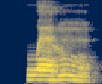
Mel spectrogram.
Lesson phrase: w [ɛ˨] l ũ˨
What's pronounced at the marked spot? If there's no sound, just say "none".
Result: ɛ˨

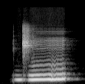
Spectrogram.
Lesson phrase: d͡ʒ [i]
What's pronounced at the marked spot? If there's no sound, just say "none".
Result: ĩ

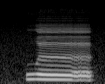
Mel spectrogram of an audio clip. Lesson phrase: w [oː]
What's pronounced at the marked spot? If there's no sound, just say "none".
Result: ɵː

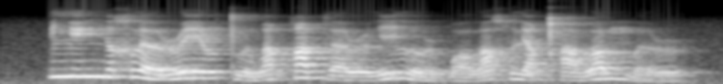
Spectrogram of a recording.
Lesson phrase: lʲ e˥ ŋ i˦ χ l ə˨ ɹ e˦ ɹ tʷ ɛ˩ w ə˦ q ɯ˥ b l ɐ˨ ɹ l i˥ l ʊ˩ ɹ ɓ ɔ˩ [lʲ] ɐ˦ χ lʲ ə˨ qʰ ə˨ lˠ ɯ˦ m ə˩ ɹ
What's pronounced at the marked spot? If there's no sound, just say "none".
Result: lˠ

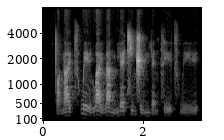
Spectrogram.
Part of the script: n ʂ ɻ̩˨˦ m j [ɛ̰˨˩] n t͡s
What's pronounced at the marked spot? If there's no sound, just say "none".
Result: ɛ˨˦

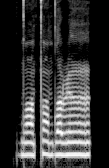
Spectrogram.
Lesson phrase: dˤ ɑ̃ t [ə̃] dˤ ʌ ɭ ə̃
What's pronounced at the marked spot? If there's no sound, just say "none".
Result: ə̃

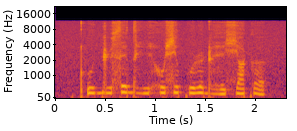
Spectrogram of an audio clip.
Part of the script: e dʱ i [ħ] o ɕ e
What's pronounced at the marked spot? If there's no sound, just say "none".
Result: h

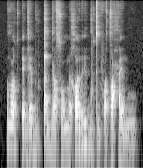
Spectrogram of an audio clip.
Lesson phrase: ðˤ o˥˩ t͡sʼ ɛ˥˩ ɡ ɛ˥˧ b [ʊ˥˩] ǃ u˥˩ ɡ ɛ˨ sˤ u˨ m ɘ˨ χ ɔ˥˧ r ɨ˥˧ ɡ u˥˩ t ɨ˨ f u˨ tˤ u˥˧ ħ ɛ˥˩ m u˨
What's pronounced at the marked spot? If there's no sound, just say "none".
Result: u˥˩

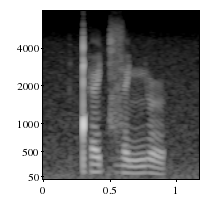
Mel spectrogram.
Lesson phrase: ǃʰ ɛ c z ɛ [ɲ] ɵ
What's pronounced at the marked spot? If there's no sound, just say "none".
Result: ɲ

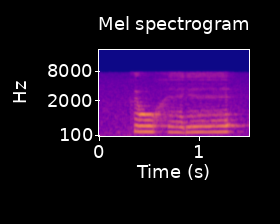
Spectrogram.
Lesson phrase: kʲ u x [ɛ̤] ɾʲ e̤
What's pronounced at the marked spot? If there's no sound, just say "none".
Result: e̤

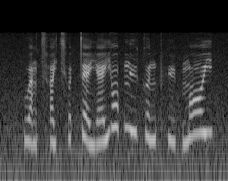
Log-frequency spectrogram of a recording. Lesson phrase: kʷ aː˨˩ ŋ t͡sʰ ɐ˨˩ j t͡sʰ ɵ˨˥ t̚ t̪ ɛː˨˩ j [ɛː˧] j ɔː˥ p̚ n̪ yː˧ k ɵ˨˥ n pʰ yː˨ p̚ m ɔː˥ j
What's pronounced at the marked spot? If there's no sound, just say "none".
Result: ɛː˨˥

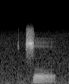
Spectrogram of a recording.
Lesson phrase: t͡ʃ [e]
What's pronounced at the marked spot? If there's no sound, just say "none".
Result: e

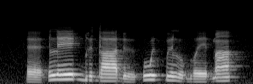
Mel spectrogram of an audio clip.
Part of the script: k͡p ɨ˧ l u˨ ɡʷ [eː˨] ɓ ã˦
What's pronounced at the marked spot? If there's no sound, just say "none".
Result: eː˨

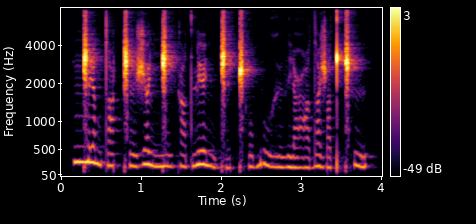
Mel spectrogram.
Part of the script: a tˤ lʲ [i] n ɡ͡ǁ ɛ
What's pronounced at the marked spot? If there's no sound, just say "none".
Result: e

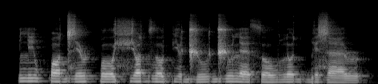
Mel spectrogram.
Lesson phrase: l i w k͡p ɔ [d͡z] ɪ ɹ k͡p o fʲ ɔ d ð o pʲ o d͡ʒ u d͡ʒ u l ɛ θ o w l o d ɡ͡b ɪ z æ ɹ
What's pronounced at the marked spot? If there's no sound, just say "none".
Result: d͡z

